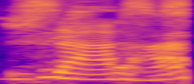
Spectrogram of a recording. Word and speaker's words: SaaS: SaaS, software as a service.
